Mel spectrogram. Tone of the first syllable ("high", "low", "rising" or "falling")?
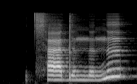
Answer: low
